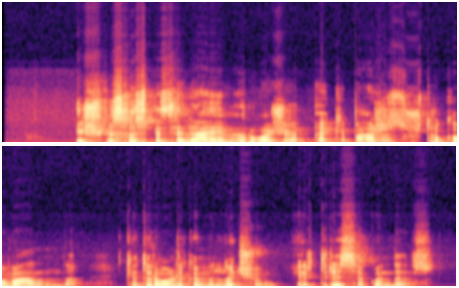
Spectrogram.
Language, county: Lithuanian, Vilnius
